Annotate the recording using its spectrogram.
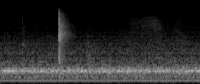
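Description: A whiteboard marker's cap snapped on once: a single sharp click about half a second in, over a steady low room hum, with faint rustling near the end.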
